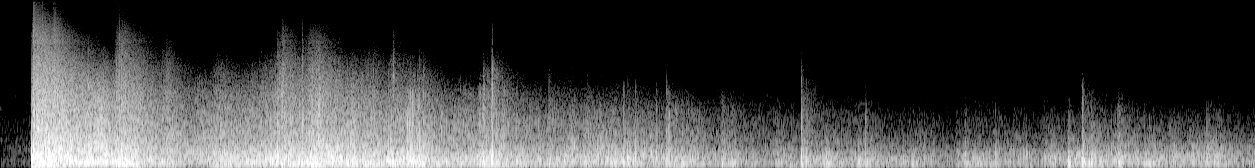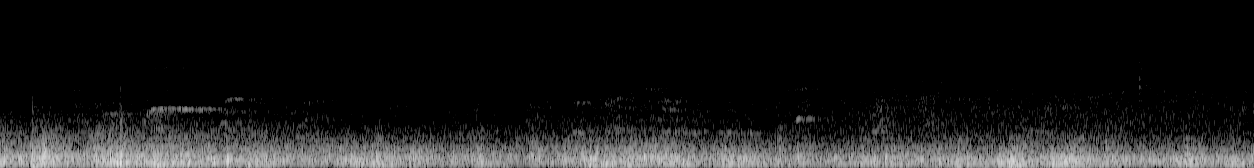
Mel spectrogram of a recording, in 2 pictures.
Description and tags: lightning strikes very close, thunder fades away. Luckily the recorder levels were set to minimum (and running on batteries!)
field-recording, lightning, explosion, thunder, storm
